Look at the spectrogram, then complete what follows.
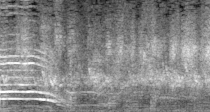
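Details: A friendly budgerigar in a walk-in aviary at the Reston Zoo, where budgies land on visitors, gives a steady, harmonic note that slides downward, over a bed of hissy, chattering flock noise.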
